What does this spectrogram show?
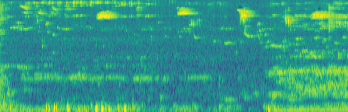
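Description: Faint, high-pitched bird chirps: a few short calls about a second apart, over low muffled thumps in the first half.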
